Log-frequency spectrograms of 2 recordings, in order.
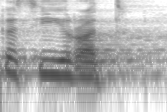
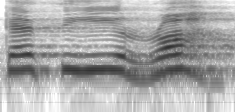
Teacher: یہاں پر آپ نے رکنا ہوتا ہے اور جب آپ نے اس گول تا پہ وقف کرنا ہے، یعنی وقف کہتے ہیں سٹاپ کرنے کو، رکنے کو. تو جب آپ نے اس گول تا پہ وقف کرنا ہے تو یہ گول تا کیا بن جائے گی؟ گول ہاں میں تبدیل ہو جائے گی. تو آپ اس کو پڑھیں گے کثیرہ.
